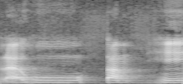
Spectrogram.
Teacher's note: Lahu tamhi, mim sukun bertemu dengan ha, idhar syafawi, dibaca jelas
